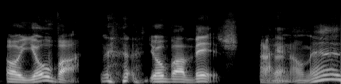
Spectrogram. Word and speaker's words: Jovovich: All right, Mila Jovovich. Mila Jovovich. Yoya or Yo-Yo? Jovovich. Oh, Yova. Jovovich. I don't know, man. It's just the J is pronounced with a Y.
